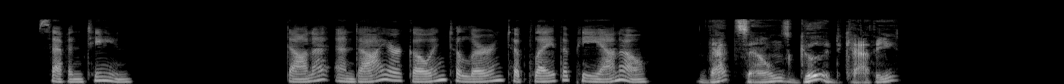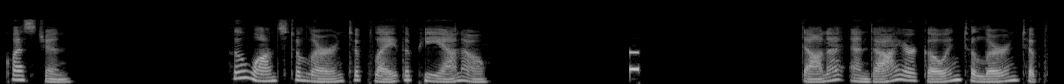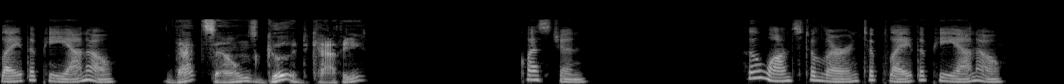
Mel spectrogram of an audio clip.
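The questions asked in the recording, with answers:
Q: Who wants to learn to play the piano?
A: Donna and Kathy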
